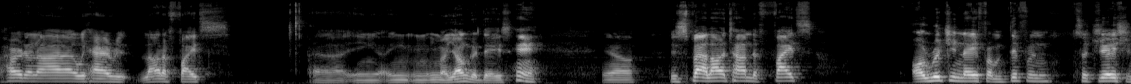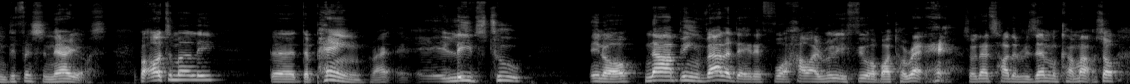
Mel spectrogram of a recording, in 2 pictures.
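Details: Adult man with Tourette syndrome with facial and vocal tics; interjections such as 'hey' occur within his speech; vocal tics (Tourette syndrome).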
